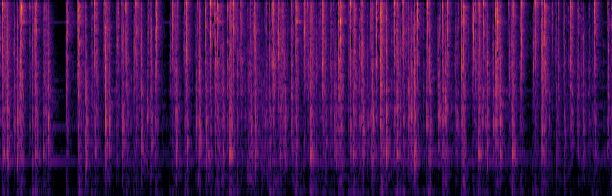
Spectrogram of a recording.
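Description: Long coffin nails and fingertips type rapidly on a backlit, typewriter-style mechanical keyboard with round retro plastic keycaps and a hollow plastic body. A steady stream of sharp, bright clicks and clacks rattles along, each one dying away almost instantly with a faint hollow knock beneath.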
